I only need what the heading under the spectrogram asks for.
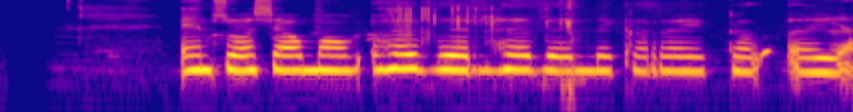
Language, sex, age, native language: Icelandic, female, 18-19, Icelandic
